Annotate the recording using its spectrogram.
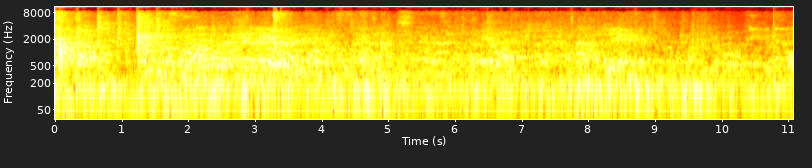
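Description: Spectators nearby talk quietly.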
